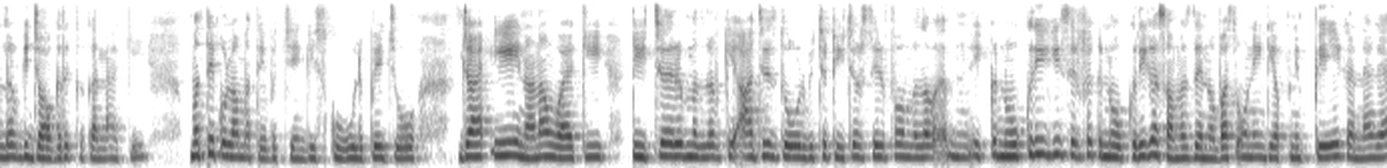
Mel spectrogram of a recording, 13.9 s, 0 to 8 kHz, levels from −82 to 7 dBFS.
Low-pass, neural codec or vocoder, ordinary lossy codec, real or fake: 7.2 kHz; none; none; real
